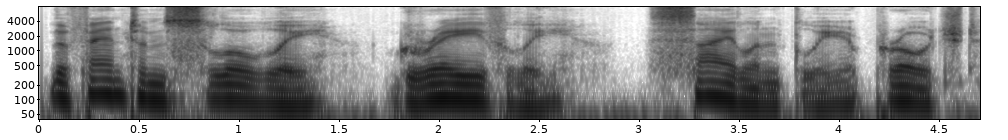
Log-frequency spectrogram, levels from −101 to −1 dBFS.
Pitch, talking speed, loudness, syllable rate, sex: 90 Hz, 75 wpm, -16 LUFS, 3.5 syllables/s, male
